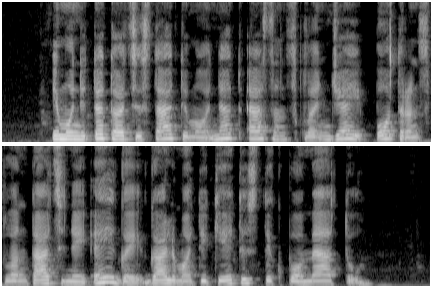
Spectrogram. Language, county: Lithuanian, Šiauliai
